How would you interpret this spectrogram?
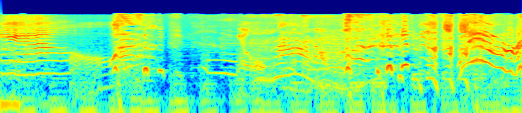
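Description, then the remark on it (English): A person imitates a cat, letting out several drawn-out, wavering meows up close, with a bit of laughter and chuckling mixed in between the calls. “Can you just adopt me? I can meow.”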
